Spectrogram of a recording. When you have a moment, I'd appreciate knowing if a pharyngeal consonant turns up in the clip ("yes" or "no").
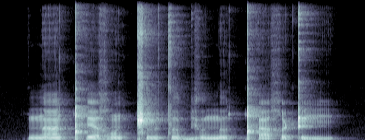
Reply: no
